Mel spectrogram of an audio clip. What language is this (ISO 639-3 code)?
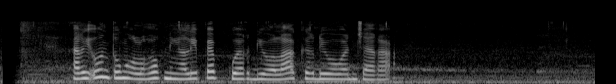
sun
